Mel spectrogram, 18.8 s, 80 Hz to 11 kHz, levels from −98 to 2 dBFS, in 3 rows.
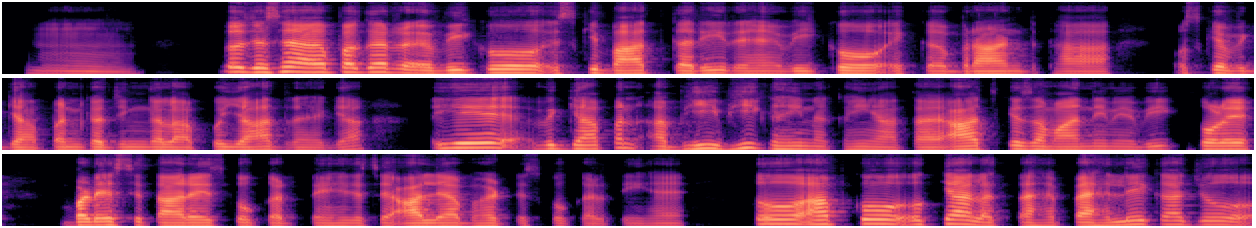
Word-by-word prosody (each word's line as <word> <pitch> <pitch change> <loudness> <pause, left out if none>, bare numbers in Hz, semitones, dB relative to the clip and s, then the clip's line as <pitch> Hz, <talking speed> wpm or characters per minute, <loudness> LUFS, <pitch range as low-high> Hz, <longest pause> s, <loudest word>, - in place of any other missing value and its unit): हुँ। 110 -4 -15 0.4
तो 200 - +6
जैसे 185 +2 +3
आप 185 -1 +6
अगर 190 -2 +3
अ, - - +2
वीको 150 +4 +2
इसकी 130 +4 -5
बात 130 -2 +2
कर 125 -1 0
ही 135 +2 -1
रहे 120 -2 -5
हैं 120 0 -5
वीको 120 +3 -2 0.2
एक - - -17
ब्रांड 115 -1 0
था, 110 -1 -8 0.3
उसके 145 - -3
विज्ञापन 120 0 -4
का 120 +1 -1
जिंगल 120 0 -4
आपको 115 +3 -5
याद 120 -1 -2
रह 110 -1 -11
गया, 120 +7 -10 0.4
ये 205 +2 +4
विज्ञापन 160 +4 -2 0.2
अभी 155 +7 -1
भी 175 +7 -2
कहीं 145 -4 -5
न 130 -1 -10
कहीं 125 +1 -11
आता 115 0 -6
है। 115 - -1
आज 140 - 0
के 155 - -1
ज़माने 130 -1 -2
में 125 -1 -12
भी 130 +4 -9 0.2
थोड़े 140 0 +3 0.3
बड़े 150 +1 +5
सितारे 125 -4 +2
इसको 125 +1 -6
करते 120 0 -8
हैं, 120 0 -8
जैसे 120 +1 -7
आलिया 120 0 +3
भट्ट 115 -1 -5
इसको 115 0 -15
करती 110 +1 -15
हैं, 110 +1 -12 0.4
तो 95 0 +3
आपको 185 - +4
क्या 185 +2 +5
लगता 130 -5 -2
है 125 0 -8
पहले 135 +6 +2
का 170 -1 -3
जो 165 0 -6
125 Hz, 190 wpm, -21 LUFS, 115-155 Hz, 0.4 s, तो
